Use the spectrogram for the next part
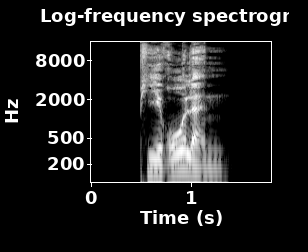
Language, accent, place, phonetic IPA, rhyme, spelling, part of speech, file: German, Germany, Berlin, [piˈʁoːlən], -oːlən, Pirolen, noun, De-Pirolen.ogg
- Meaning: dative plural of Pirol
